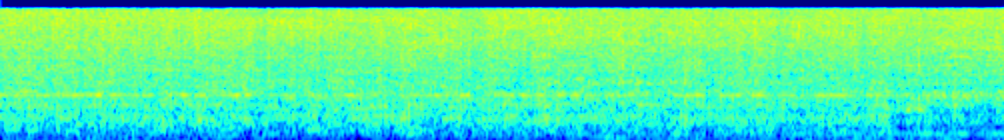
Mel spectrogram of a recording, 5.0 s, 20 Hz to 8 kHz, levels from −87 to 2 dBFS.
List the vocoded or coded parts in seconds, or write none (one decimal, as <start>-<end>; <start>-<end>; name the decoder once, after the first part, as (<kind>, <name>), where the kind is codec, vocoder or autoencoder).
1.0-3.2 (codec, DAC)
